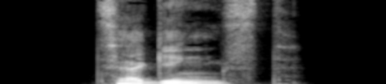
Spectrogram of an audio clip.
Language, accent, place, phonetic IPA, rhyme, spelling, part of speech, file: German, Germany, Berlin, [t͡sɛɐ̯ˈɡɪŋst], -ɪŋst, zergingst, verb, De-zergingst.ogg
- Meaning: second-person singular preterite of zergehen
